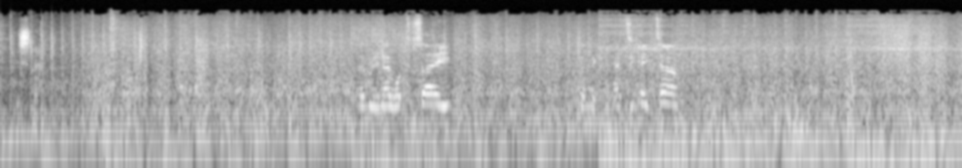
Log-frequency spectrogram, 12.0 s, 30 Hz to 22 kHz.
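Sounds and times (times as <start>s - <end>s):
wind and sea rushing: 0.0s - 12.0s.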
